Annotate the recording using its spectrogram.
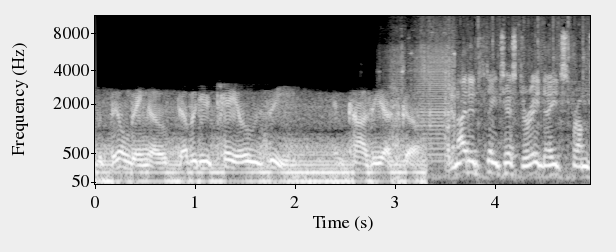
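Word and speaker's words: Kosciusko: of our revolutionary war he spelled it one way we another and it's pronounced kosciuszko and their leaders always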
